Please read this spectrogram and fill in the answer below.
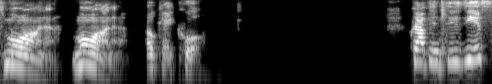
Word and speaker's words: Moana: is is showing me how to say it Mo ah nah so it's Moana Moana okay cool craft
